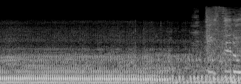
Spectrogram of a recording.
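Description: Enduro dirt bike engine running at high revs under load on a hill climb, its pitch holding fairly steady with slight wavering.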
